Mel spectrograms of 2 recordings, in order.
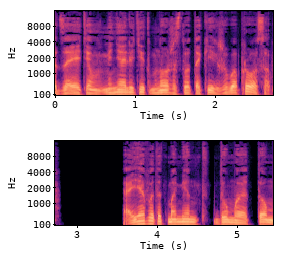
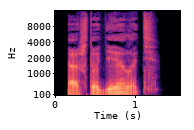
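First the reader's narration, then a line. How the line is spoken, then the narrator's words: Tired inward sigh. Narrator (Russian): устало вздыхаю про себя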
